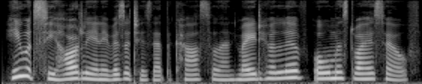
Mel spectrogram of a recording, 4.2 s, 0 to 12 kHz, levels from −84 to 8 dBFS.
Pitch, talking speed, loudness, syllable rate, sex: 215 Hz, 225 wpm, -17 LUFS, 5.6 syllables/s, female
